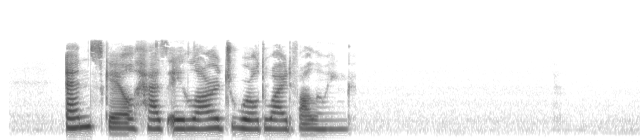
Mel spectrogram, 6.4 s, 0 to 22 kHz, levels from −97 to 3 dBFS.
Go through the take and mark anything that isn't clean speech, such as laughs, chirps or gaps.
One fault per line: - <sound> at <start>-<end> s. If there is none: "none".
none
